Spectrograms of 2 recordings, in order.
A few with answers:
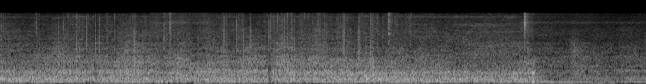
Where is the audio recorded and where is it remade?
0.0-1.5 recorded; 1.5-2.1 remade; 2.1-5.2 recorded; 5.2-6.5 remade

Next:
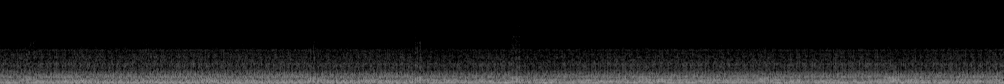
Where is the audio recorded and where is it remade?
0.0-0.7 remade; 0.7-4.2 recorded; 4.2-10.0 remade

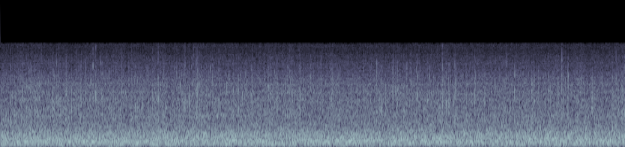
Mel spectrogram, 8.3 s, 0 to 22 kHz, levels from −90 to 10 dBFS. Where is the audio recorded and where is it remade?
0.0-8.3 recorded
